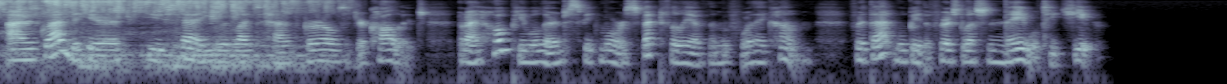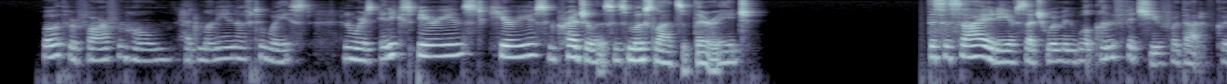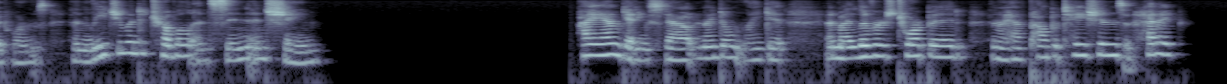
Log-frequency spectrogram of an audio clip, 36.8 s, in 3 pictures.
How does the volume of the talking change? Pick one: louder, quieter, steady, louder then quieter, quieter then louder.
louder then quieter.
